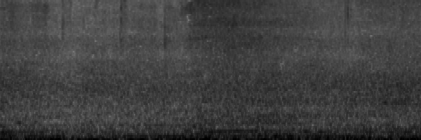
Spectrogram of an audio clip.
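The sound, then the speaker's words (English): Wind buffeting a microphone outdoors, a loud, low, rumbling roar that surges and dips in gusts for the whole stretch, with no voices. “the wind is really blowing again, so I apologize for the wind noise.”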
